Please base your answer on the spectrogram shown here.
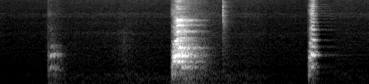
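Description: A pet dog lying down barks three separate times, one short quiet yip, then a louder sharper bark, then a final shorter bark, each clear against silence.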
